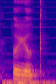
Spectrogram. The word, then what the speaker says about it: Uruk: The temple matron of Uruk, I looked it up, apparently that is how you say it, made the situation clear.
